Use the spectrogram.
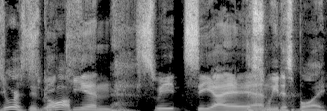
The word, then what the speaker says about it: Cian: Kian. Sweet CIAN. The sweetest boy. It's spelled. It's pronounced Kian. Key.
